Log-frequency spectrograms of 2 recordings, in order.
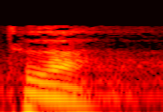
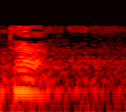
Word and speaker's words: thừa: Chúng ta xem những cái bộ phim ấy, pháp môn đại thặng của Phật pháp, họ đọc không có sai vì cái chữ đó là chữ thặng. Nhưng mà Phật giáo chúng ta đọc là gì? Chữ thừa. Phật giáo chúng ta phiên âm và đọc là chữ thừa. Còn ở ngoài đời họ đọc là chữ thặng.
